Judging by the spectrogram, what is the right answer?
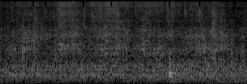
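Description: Kofta slowly frying in a pan, a close, steady sizzle with faint stirring scrapes and no voices.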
